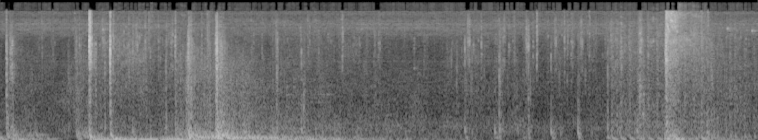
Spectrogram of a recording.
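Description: Shotguns fire in a first-person shooter game, a scatter of sharp blasts and booms in irregular bursts, some loud and close, others lighter and spaced apart.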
